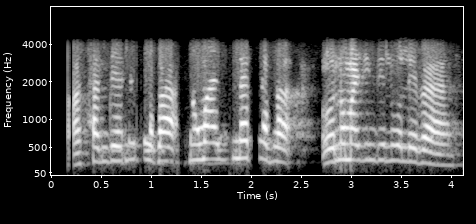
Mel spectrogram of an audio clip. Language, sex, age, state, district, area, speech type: Manipuri, female, 45-60, Manipur, Tengnoupal, rural, conversation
